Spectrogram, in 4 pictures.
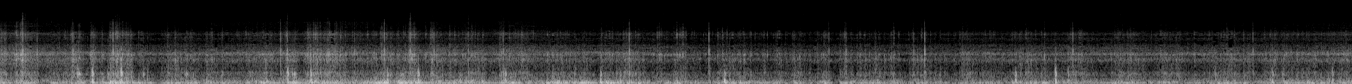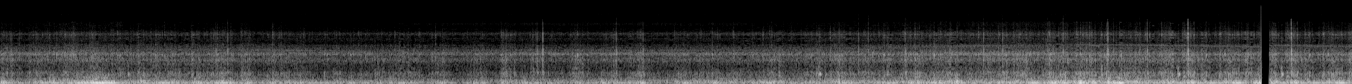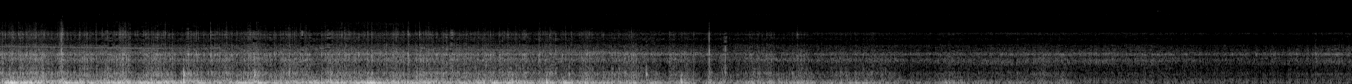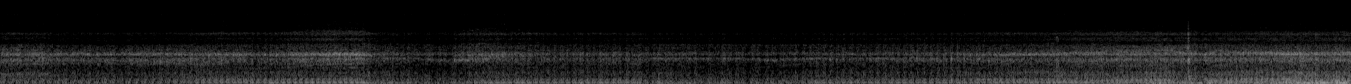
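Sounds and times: wind rushing over microphone: 0.0 - 38.4
motorcycle engine running: 0.0 - 54.0.

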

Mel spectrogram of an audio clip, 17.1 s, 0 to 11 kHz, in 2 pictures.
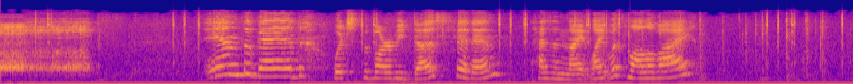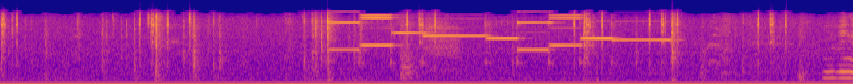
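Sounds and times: tinny electronic lullaby beeps: 11.8 - 15.4.

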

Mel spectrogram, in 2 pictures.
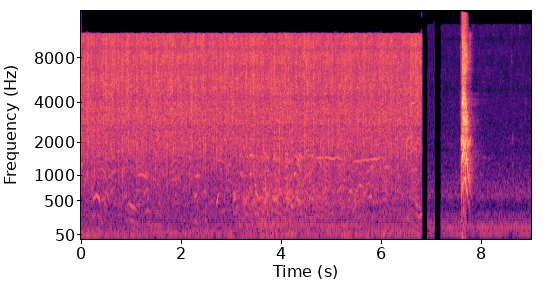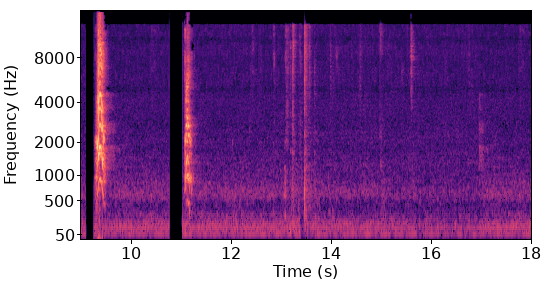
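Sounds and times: puppy yapping barks: 7.6 - 8.0, 9.3 - 9.7, 11.0 - 11.4.

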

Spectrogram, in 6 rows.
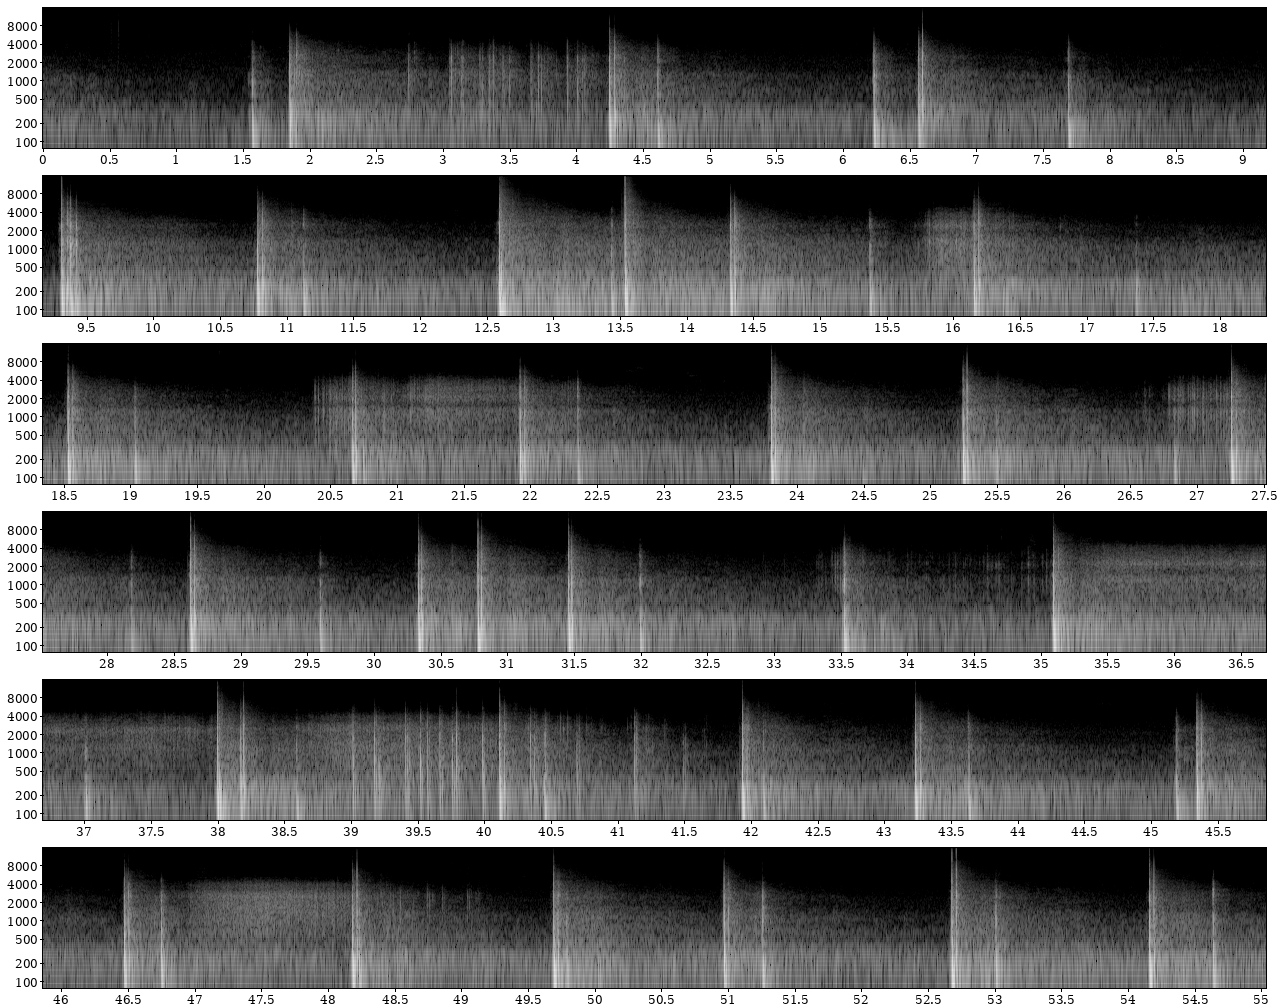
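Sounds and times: fireworks bangs: 12.5 - 17.6, 20.4 - 22.8, 23.8 - 44.2, 45.1 - 51.9, 52.6 - 55.0
fireworks fizzing: 33.4 - 42.6, 46.5 - 50.2.

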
